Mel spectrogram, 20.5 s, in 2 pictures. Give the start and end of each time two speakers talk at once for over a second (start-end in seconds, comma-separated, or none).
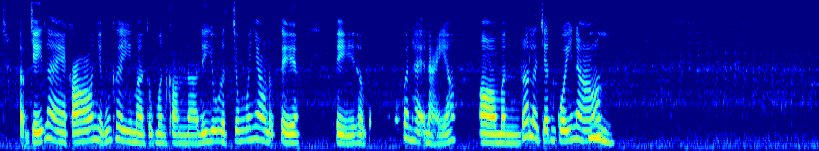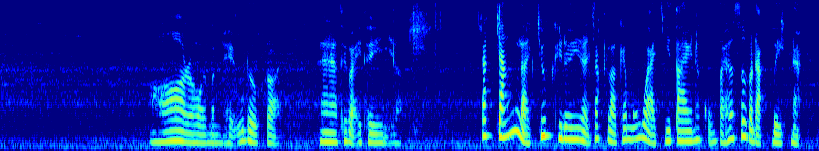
none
